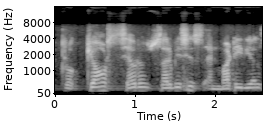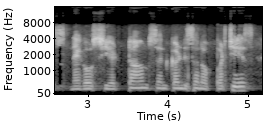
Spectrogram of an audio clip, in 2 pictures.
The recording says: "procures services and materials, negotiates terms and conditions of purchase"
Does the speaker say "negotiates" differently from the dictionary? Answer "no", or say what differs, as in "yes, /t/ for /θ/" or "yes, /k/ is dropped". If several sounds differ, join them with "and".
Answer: yes, /s/ is dropped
